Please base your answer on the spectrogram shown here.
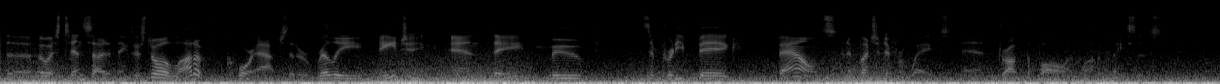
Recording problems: low rumble; loud; throughout; 2 dB below the speech

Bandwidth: 15.5 kHz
